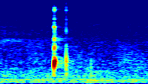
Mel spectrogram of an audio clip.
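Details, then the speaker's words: Baby, wide awake, with a brief sharp hiccup followed by a smaller catch in a quiet room; infant hiccups that don't seem to bother her. "How those hiccups treating you? Pretty annoying. You're wide awake."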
